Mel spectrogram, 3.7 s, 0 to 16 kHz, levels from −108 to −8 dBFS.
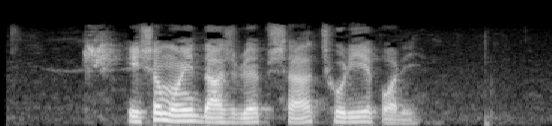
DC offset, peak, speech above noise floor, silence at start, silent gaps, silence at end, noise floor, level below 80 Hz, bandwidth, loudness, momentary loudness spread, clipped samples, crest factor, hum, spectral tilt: under 0.1%; -2 dBFS; 44 dB; 0.55 s; none; 0.9 s; -63 dBFS; -58 dBFS; 7.6 kHz; -20 LUFS; 16 LU; under 0.1%; 20 dB; none; -6.5 dB/octave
